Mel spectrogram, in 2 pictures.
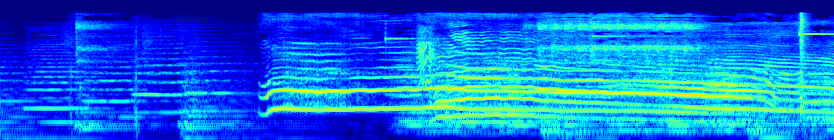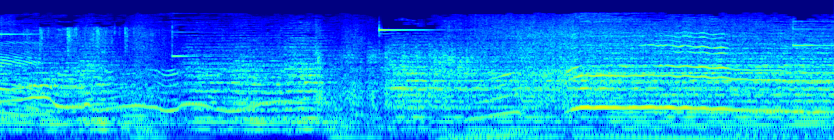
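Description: Cartoon background music with a high, wordless character vocal that slides down in pitch from about a second in, then a held note near the end.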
